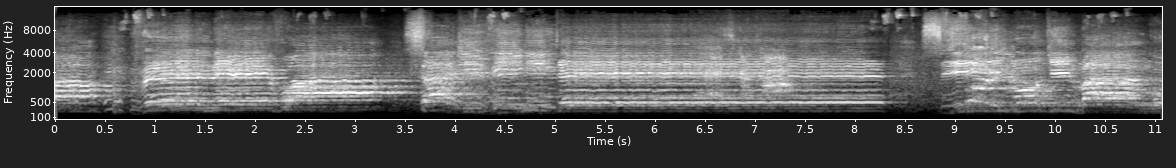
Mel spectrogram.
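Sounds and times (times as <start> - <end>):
a cappella group singing: 0.0 - 11.0.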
